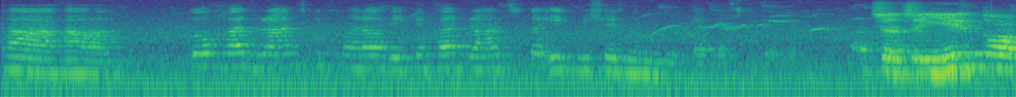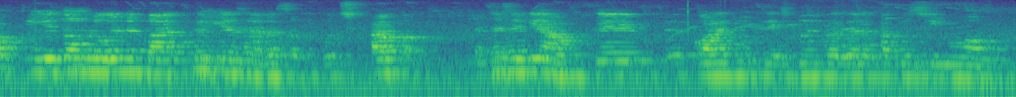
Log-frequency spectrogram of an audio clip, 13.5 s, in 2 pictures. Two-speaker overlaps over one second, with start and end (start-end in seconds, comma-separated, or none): none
